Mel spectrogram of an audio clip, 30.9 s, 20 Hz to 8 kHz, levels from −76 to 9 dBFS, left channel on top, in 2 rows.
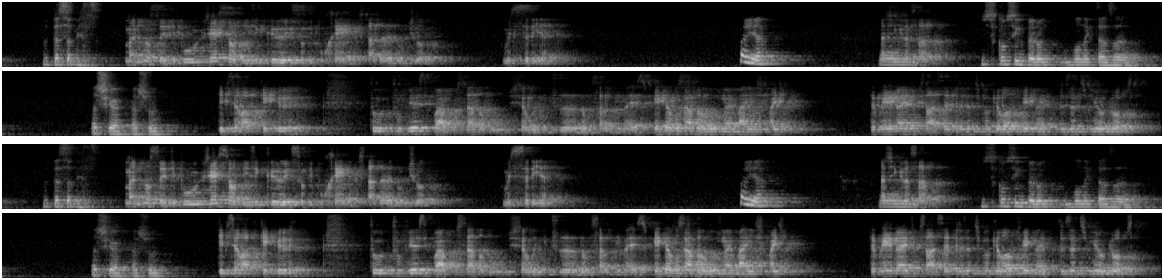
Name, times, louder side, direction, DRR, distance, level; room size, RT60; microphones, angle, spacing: voice 1, 0.6-1.2 9.8-10.2 11.7-12.2 13.1-15.2 16.7-17.6, left 1 dB, 45° left, 10 dB, 1.6 m, -24 dB
voice 2, 1.6-5.7 6.7-7.3 11.7-12.4 18.4-20.1 20.4-26.0 27.1-30.6, right 2 dB, 50° right, 2 dB, 4.3 m, -24 dB
30.0 x 20.5 x 8.3 m, 0.96 s
head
